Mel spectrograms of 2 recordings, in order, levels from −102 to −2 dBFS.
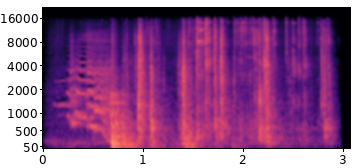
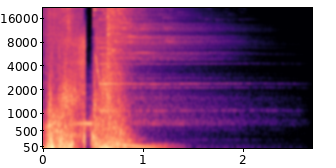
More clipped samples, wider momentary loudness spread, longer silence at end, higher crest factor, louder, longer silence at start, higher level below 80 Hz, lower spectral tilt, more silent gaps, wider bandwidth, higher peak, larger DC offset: neither; second, 13 LU vs 20 LU; second, 0.15 s vs 1.45 s; first, 28 dB vs 16 dB; second, -29 LUFS vs -12 LUFS; about the same, 0.1 s vs 0 s; second, -46 dBFS vs -20 dBFS; second, -2.5 dB/octave vs -4 dB/octave; neither; second, 17 kHz vs over 20 kHz; second, -4 dBFS vs 0 dBFS; neither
